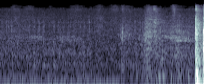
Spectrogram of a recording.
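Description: Quiet room tone with a few faint handling sounds, then a single thump near the end as a cardboard shipping box is set down.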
